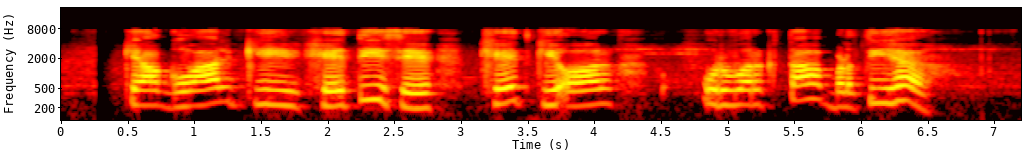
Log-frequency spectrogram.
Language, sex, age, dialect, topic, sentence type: Hindi, male, 18-24, Marwari Dhudhari, agriculture, question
